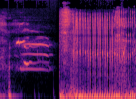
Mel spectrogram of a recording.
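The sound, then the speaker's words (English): A short, wavering squeaky tone gives way to a loud, sustained buzzing raspberry, a fart imitated with the lips that sputters steadily for over a second. “Okay, somebody else do a fart, and I'll try and emulate.”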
